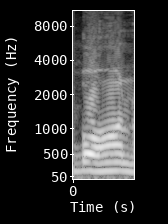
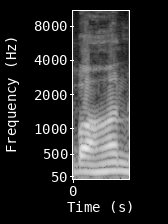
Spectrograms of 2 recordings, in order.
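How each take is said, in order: First: It is said in a Kolkata accent. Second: It is said in an Allahabad accent. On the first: "Calcutta जाते बहन हो जाता है" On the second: "Allahabad आते हैं, बहन हो जाता है"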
